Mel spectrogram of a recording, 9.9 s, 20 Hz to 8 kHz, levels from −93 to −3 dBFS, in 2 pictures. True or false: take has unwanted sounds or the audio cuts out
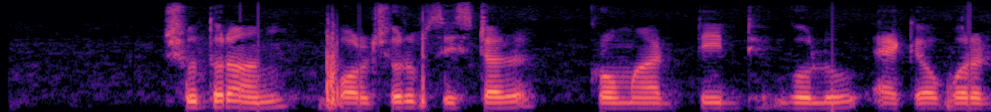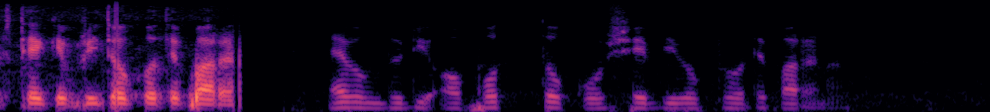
false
